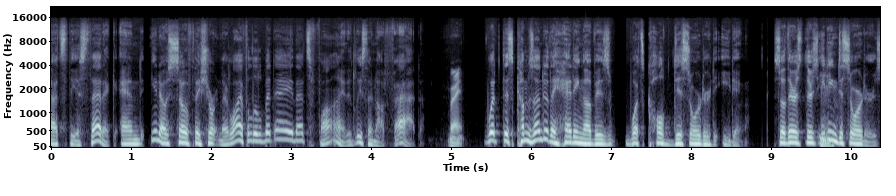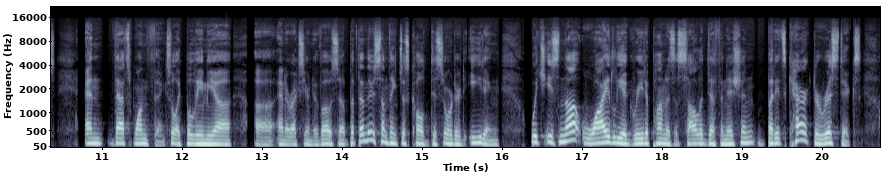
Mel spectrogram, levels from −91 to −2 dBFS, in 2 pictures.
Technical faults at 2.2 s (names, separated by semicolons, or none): none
